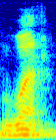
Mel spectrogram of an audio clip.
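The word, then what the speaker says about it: were: इसे ध्यान दीजिएगा हम लोग वर पढ़ते हैं। इसे वेयर नहीं पढ़ते। इसका सही प्रोनाउंसिएशन होता है वर।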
